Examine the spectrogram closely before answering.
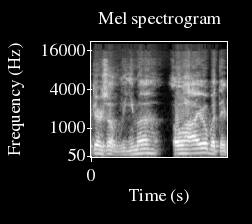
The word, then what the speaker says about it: Lima: yeah they have a they have a Lima uh and if you say Lima to anyone I work exclusively with the population from Ohio and if you say Lima to them they say Lima it's lima lima they pronounce it Lima yeah what oh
